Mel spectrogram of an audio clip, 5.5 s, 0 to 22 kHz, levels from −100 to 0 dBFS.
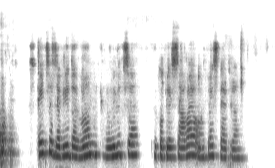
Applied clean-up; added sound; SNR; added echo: neural mask model Resemble Enhance denoiser.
